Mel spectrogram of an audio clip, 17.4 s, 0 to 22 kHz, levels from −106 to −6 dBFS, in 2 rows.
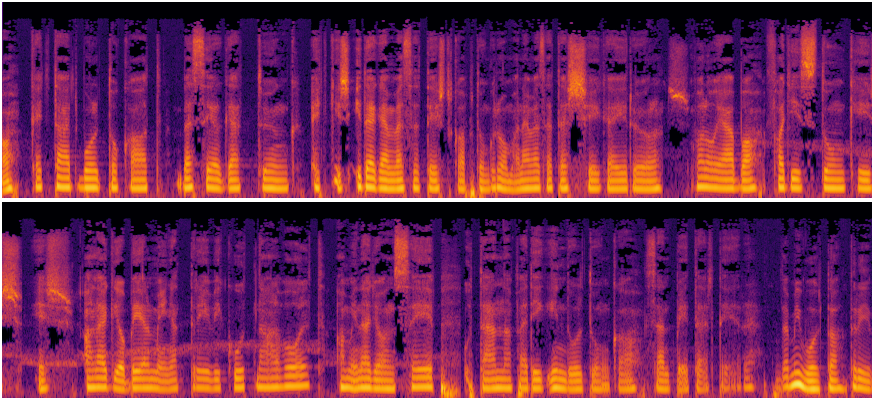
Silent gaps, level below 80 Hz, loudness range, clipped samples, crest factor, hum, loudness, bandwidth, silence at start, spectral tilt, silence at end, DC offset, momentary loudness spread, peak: none; -46 dBFS; 2 LU; under 0.1%; 18 dB; none; -27 LUFS; 14.5 kHz; 0 s; -6 dB/octave; 0 s; under 0.1%; 8 LU; -8 dBFS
